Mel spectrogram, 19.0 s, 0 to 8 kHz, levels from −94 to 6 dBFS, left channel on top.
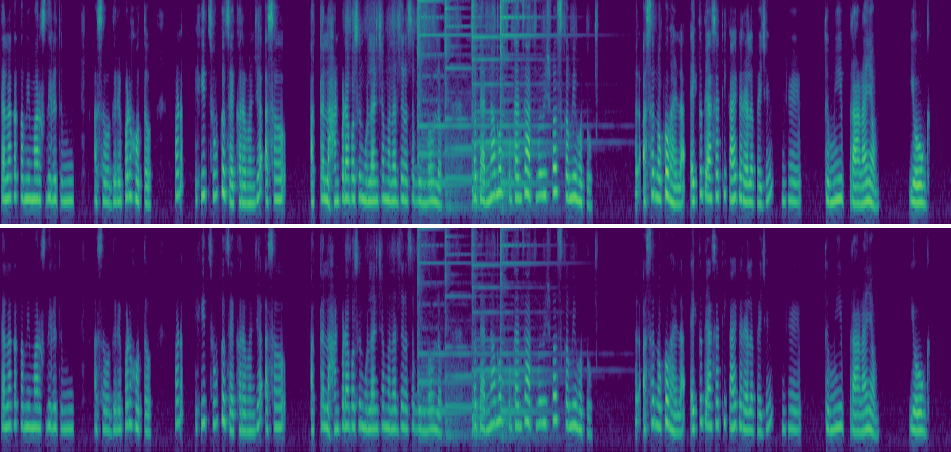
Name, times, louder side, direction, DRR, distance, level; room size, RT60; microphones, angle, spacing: voice 1, 0.0-1.5 1.9-3.0 3.5-3.6 3.9-5.7 6.2-8.8 9.1-11.8 12.7-16.0 16.5-17.6 18.2-18.5, left 5 dB, 70° left, 0.5 m, -27 dB
sound 1, 8.3-11.2, left 7 dB, 50° left, 3.6 m, -36 dB
open air
head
